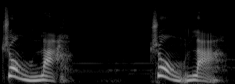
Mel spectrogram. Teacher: Now, 重 is fourth tone, as opposed to 中, which is medium, meaning first.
